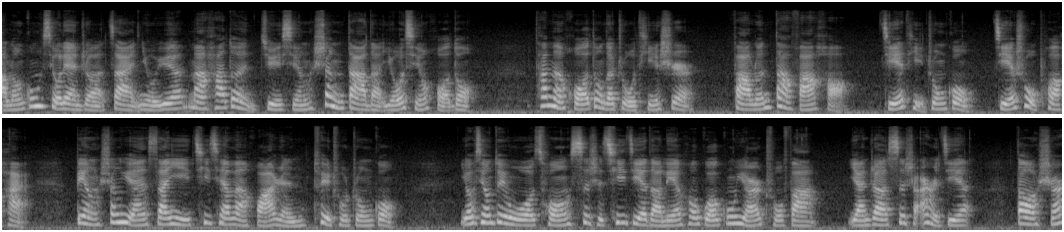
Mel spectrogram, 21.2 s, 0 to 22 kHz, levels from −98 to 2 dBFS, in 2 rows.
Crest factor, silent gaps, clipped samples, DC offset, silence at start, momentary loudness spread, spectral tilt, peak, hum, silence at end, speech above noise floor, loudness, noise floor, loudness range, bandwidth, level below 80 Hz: 18 dB; none; under 0.1%; under 0.1%; 0 s; 7 LU; -4 dB/octave; -12 dBFS; none; 0 s; 25 dB; -30 LUFS; -54 dBFS; 2 LU; 16 kHz; -56 dBFS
